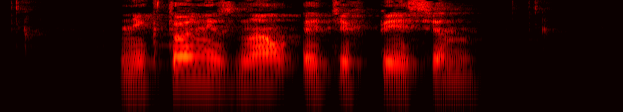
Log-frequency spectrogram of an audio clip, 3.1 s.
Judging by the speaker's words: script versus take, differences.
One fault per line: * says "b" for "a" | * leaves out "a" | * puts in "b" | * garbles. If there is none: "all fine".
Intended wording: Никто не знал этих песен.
all fine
